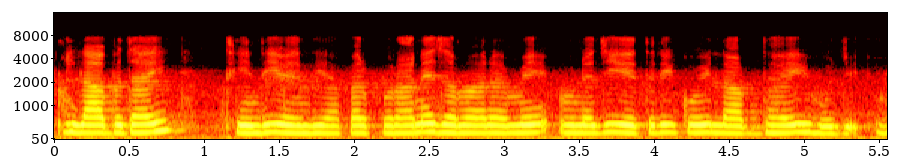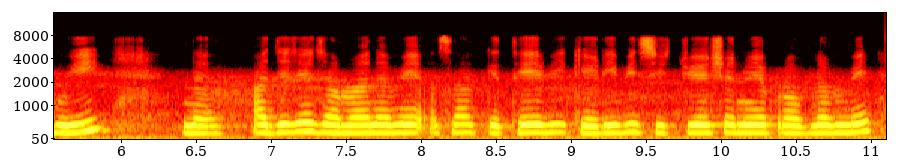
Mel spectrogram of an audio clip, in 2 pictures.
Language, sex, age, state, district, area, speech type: Sindhi, female, 18-30, Gujarat, Surat, urban, spontaneous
